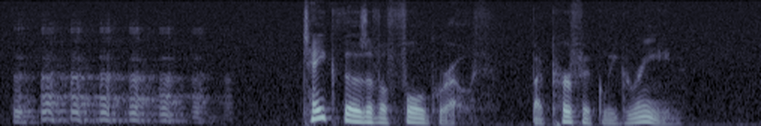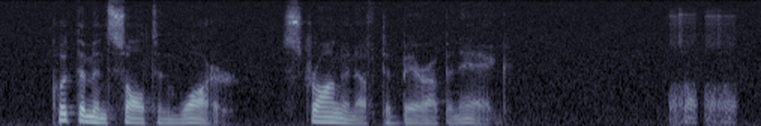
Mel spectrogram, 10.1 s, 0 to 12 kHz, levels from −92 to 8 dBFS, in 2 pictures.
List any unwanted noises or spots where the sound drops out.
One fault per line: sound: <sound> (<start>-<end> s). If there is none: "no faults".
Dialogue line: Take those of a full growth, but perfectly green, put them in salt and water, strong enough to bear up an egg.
sound: laugh (0.1-1.6 s)
sound: laugh (9.5-10.0 s)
